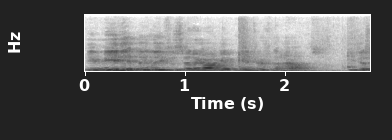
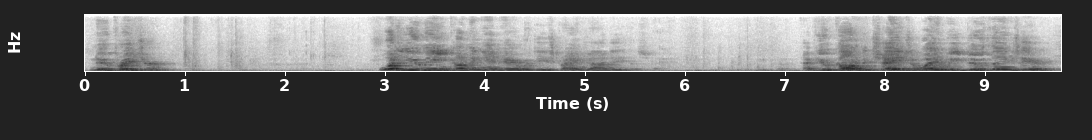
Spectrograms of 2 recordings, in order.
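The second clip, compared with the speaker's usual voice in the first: higher, louder mock of a suspicious church member; indignant churchgoer voice; 7 semitones higher, 8 dB louder than usual. Preacher voicing the demon as a suspicious church member, loud and indignant. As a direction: play the outraged old-timer confronting the new pastor.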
